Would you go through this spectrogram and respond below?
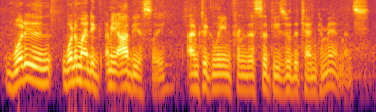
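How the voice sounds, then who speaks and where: A man's voice: mid-range voice, brisk, a little mellow, a little hiss or hum. A man hosting a show, asking curious, reflective questions while being shown around a monastery garden. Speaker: host interviewing a monk. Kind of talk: curious casual interview.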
